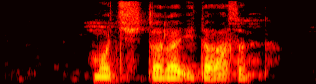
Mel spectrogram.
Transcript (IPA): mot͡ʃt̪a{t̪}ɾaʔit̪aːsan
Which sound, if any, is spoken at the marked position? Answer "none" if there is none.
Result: none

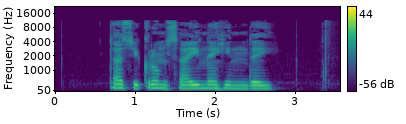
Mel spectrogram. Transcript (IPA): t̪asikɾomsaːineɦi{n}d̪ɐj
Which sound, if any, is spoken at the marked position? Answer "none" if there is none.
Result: n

